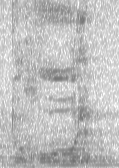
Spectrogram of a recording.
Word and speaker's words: دخول: سے پہلا لفظ ہے دخول۔ تو یہ فعول کے وزن پر دخول لفظ ہے، دخول نہیں ہے۔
